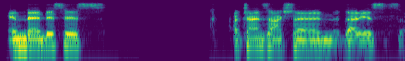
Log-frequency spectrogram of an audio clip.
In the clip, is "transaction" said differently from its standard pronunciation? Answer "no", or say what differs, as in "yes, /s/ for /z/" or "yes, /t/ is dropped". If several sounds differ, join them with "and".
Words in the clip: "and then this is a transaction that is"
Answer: no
